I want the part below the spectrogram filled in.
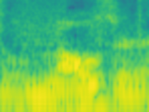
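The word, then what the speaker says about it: Lolzer: Since I just mentioned his YouTube channel, is Lulzer, I think is the way he pronounces it.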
